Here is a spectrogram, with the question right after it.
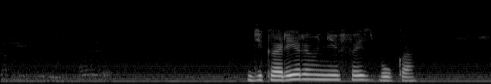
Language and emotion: Russian, neutral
